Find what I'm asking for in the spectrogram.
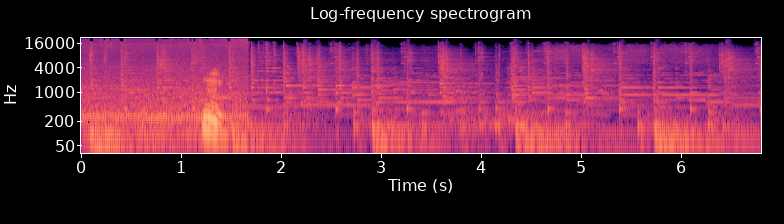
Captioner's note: inspiring music; savoring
